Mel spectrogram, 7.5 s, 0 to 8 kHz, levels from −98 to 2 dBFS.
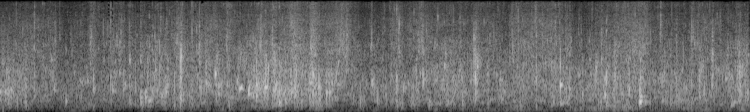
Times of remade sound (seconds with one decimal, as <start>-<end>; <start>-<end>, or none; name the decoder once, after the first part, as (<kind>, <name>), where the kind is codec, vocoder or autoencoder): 3.3-4.2 (vocoder, BigVGAN v2)

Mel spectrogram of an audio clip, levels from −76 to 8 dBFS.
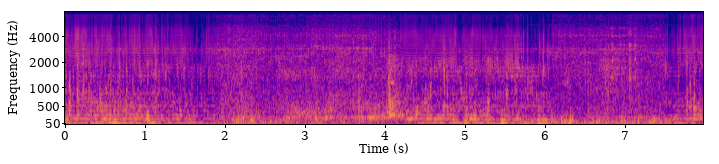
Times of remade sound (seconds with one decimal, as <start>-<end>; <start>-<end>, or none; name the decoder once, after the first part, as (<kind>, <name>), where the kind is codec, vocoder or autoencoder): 0.0-1.9 (vocoder, BigVGAN v2); 4.2-6.1; 7.5-8.0

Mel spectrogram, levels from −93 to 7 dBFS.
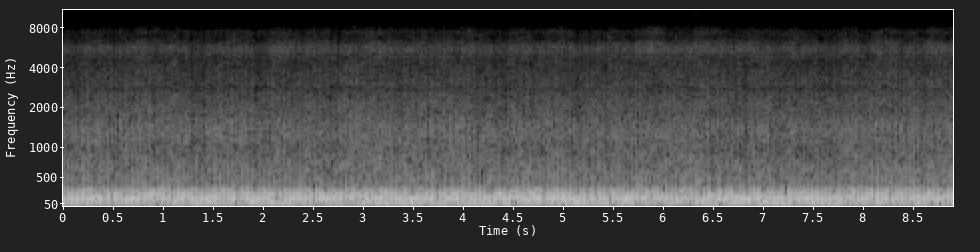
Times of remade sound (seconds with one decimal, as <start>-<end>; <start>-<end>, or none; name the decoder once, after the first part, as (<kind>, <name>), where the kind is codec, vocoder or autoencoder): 0.0-8.9 (vocoder, WaveNeXt)

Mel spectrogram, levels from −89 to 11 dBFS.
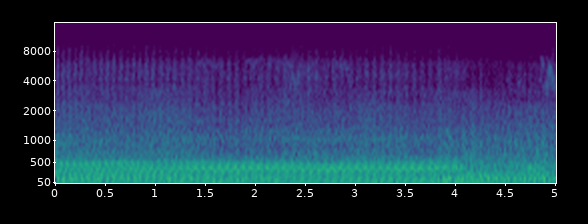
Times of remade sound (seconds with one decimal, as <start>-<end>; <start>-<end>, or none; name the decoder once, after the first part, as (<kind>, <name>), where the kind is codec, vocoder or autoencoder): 0.0-0.8 (vocoder, BigVGAN v2)

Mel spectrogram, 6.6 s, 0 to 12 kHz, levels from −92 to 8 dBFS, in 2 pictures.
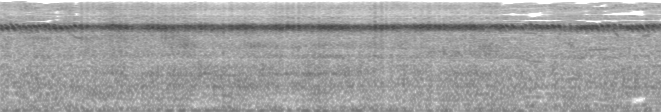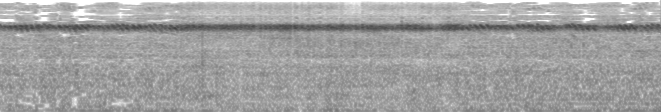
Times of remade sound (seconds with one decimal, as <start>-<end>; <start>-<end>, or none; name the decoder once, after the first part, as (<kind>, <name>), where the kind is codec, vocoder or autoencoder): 0.4-2.5 (codec, SNAC); 4.2-5.6

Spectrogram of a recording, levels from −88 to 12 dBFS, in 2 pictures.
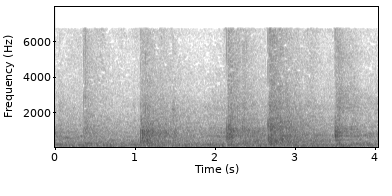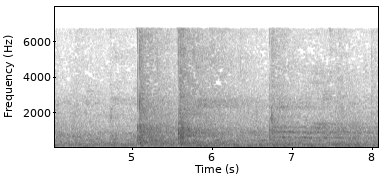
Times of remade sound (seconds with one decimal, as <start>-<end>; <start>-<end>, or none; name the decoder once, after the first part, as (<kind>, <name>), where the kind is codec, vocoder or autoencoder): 3.2-3.9 (codec, SNAC)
